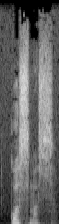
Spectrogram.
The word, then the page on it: космос: /ˈkosməs/; kosmos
